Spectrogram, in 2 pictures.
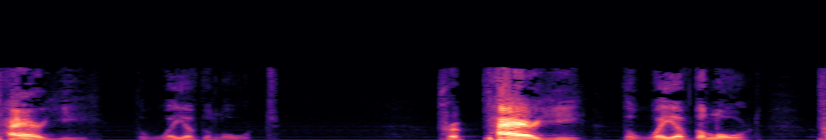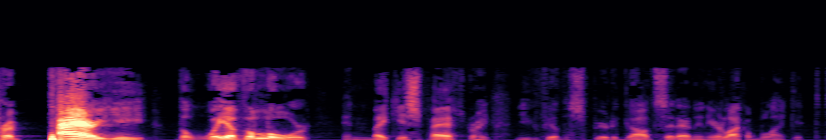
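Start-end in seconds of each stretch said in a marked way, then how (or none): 0.0-8.5 booming, very loud, drawn-out preacher-like scream. Retelling turning and starting down that aisle, reenacting screaming at the top of his voice. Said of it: "I started screaming at the top of my voice".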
